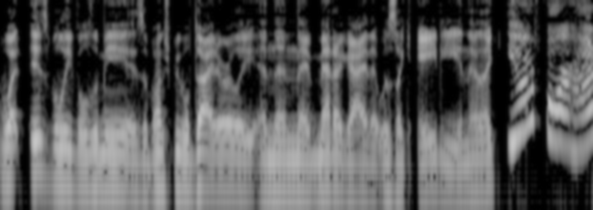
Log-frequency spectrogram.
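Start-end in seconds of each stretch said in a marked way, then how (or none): 5.0-5.9 put-on elderly old man voice, higher. Acting out ancient tribespeople meeting an old man: imitating an old man's voice. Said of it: "Why are we talking like we're ninety?".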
